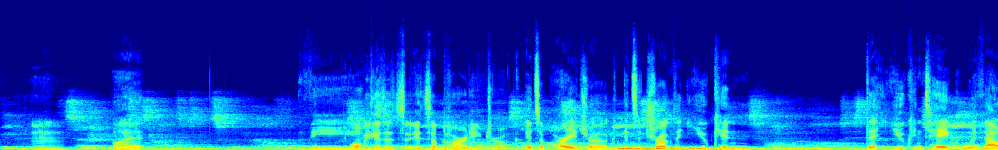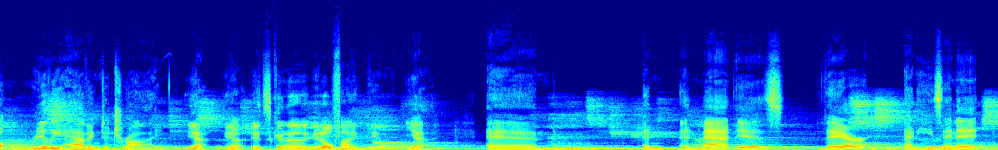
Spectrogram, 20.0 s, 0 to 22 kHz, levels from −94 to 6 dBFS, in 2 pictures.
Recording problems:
voice in the background; loud; throughout; 5 dB below the speech

